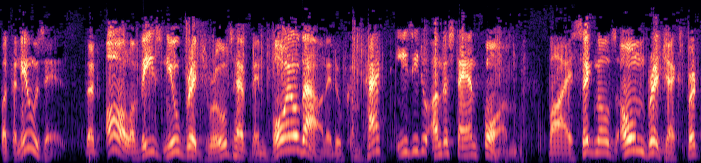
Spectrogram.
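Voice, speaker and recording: A man's voice: on the high side, slight background noise. A man announcing in scripted 1940s radio style, reading sponsor messages and programme notes. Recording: dull 1940s radio recording. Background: faint music.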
